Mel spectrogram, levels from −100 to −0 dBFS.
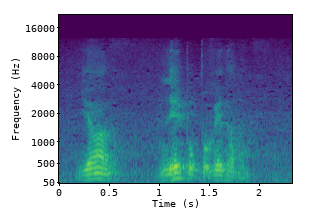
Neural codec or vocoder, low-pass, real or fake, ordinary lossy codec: codec, 32 kHz, 1.9 kbps, SNAC; 14.4 kHz; fake; AAC, 32 kbps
